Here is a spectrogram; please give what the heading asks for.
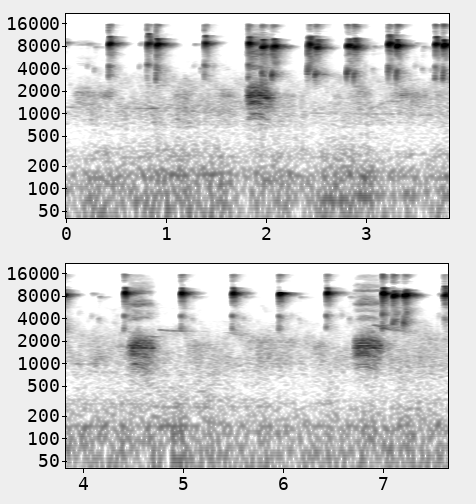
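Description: A chipmunk gives sharp, high chirps, repeated steadily about twice a second.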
